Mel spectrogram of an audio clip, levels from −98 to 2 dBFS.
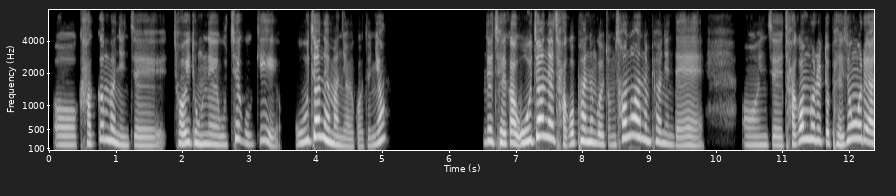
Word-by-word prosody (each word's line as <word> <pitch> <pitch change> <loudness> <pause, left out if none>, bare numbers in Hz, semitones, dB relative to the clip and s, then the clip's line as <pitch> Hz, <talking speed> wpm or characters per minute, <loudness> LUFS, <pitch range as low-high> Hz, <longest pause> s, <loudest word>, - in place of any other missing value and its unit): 어 180 -1 -3
가끔은 225 +5 -1
인제 170 -1 -5
저희 215 +2 +1
동네 200 -3 -1
우체국이 195 - -5 0.3
오전에만 245 - +3
열거든요. 160 - -4 1.4
근데 250 +2 0
제가 225 -1 +3
오전에 275 - +5
작업하는 230 - +1
걸 200 -2 0
좀 180 0 -11
선호하는 325 - +3
편인데 180 -7 -4 0.6
어 175 0 -6
인제 175 -1 -5
작업물을 265 +9 +2
또 220 - +1
배송을 280 - +1
해야 225 -4 +4
205 Hz, 265 characters per minute, -21 LUFS, 180-260 Hz, 1.4 s, 오전에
